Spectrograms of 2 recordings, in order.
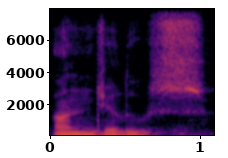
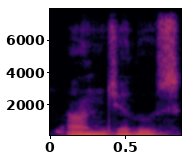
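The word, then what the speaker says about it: angelus: The word for angel in Latin is anelus. Anelus.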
